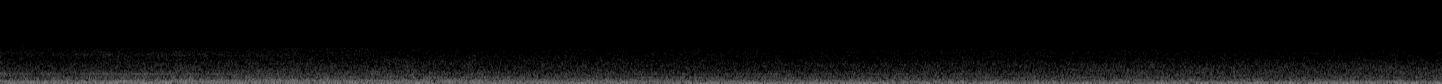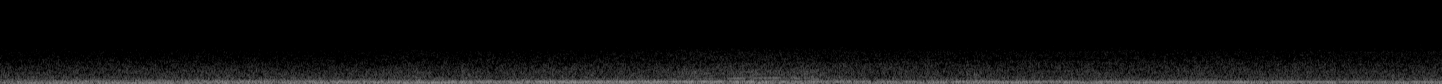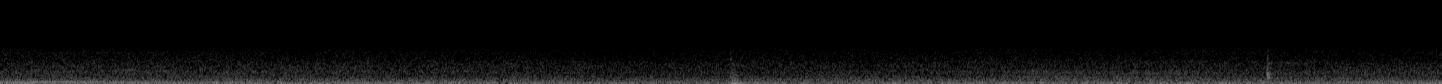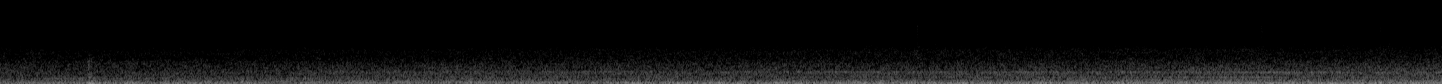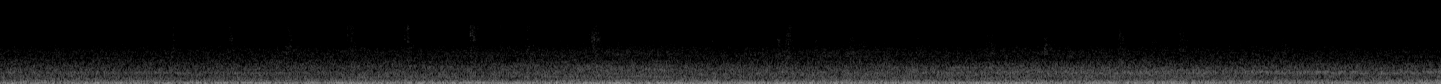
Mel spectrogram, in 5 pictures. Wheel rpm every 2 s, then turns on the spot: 0, 0, 0, 0, 0, 0, 0, 0, 0, 0, 0, 0, 0, 0, 0, 0, 0, 0, 0, 0, 0, 0, 0, 0, 0, 0, 0, 0, 0, 0, 0, 0, 0, 0, 0, 0.
none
